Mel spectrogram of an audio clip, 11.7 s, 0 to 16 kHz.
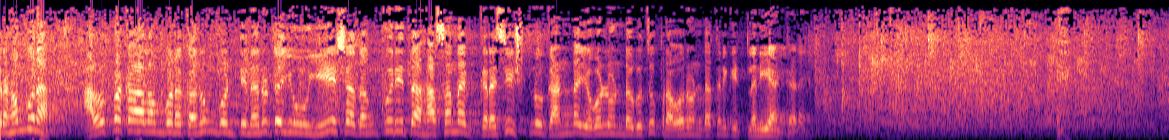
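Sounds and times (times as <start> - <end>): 
audience clapping during a lecture on classical poetry: 0.0 - 5.2, 8.1 - 11.6
speech: 0.0 - 8.5.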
